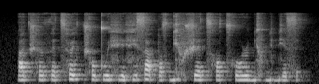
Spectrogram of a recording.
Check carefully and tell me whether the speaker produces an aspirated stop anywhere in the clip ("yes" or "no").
yes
